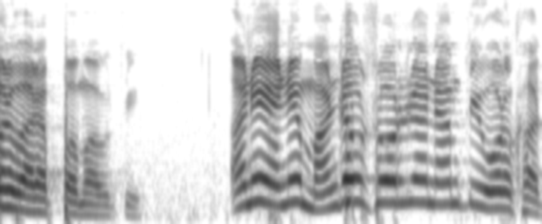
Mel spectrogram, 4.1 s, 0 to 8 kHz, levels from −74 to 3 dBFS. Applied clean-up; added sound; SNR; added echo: none; none; none; none.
